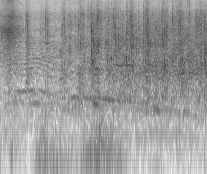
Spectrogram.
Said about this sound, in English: For those of you who applauded, thank you very much. For those of you who didn't, thank you for holding your applause to the very end.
